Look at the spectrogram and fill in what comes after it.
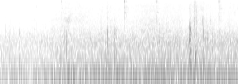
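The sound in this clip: Footsteps walk outdoors on the way to a final stop beside a tower. A quiet run of irregular steps sounds over a faint, steady background with no talk.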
